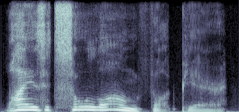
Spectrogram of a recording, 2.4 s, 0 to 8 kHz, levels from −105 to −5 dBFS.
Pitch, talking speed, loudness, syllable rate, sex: 145 Hz, 175 wpm, -18 LUFS, 3.9 syllables/s, male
